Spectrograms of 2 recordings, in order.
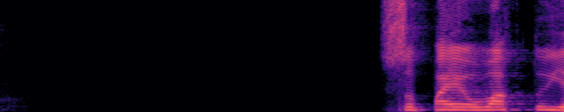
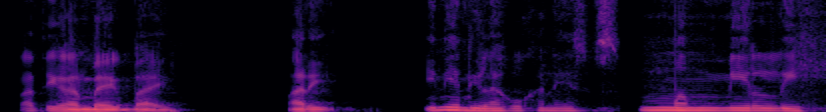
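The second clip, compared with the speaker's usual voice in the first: normal talking voice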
